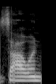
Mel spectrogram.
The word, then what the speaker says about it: Samhain: So yes, let's call it Samhain from now on. And the reason why I tripped up at first is because it's spelt Samhain.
